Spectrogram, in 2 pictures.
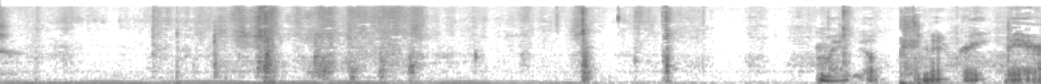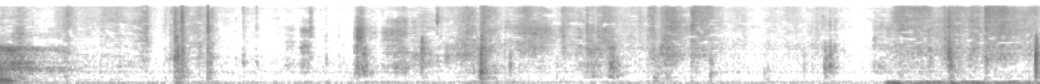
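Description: Faint rustles and light taps of paper pages and a card flap being handled and turned in a handmade junk journal. A low hum sits underneath at the start and again near the end.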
